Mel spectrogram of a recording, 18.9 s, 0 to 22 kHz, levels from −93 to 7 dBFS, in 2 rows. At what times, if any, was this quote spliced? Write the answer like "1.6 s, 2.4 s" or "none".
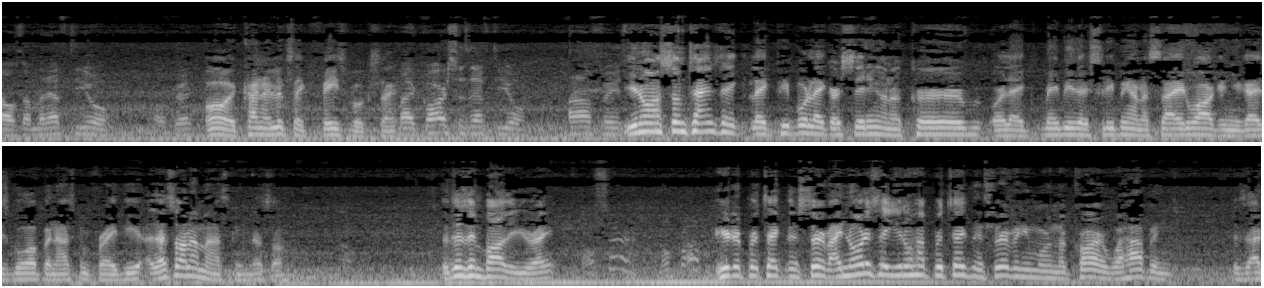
4.3 s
